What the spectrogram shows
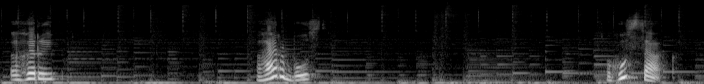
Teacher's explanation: повітря зустрічає перешкодив звучить твердо Отже приголосний твердий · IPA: [г]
